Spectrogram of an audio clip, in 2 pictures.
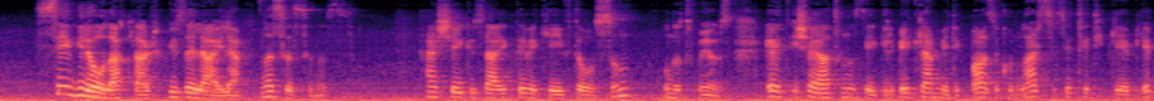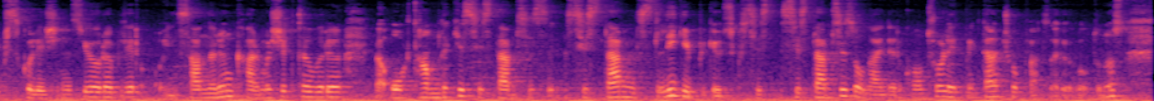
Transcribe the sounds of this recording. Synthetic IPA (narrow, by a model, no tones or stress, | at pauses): sɛvɟilʲio̞lˠaklˠaɾɟyzɛlʲaːilʲɛ | nasɯlˠsɯnɯz̥ | hæɾʃe̞jɟyzælʲːic̚t̪ʰɛvɛcʰe̞jift̪ʰɛo̞lˠsun | unut̪mɯjo̞ɾuz̥ɛvɛt̪ʰiʃhajaːt̪ʰɯnɯzlˠailʲɟʲilʲibɛclʲænme̞d̪ic̚baːzɯkʰo̞nulˠaɾsizɛt̪ʰet̪ʰi̥clʲije̞bilʲiɾpʰi̥si̥kʰo̞lʲo̞ʒinizijo̞ɾabilʲiɾ | ḭnsanlˠaɾɯnkʰaɾmaʃɯkt̪ʰavɯɾɯvɛ̰ʔo̞ɾt̪ʰamd̪acʰisist̪æmsz | sist̪ʰæmslʲiɟibiɟøzycs | sist̪ʰæmsizo̞lˠajlˠaɾɯkʰo̞nt̪ɾo̞lʲɛt̪mɛc̚t̪ʰænt͡ʃʰo̞kfa̰ɾk̪lˠa̰ɾɯjo̞ɾo̰lˠd̪ṵːnuz̥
